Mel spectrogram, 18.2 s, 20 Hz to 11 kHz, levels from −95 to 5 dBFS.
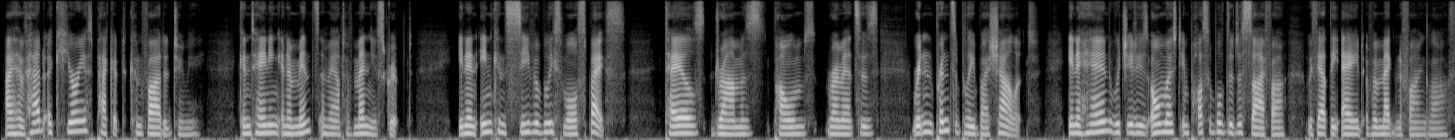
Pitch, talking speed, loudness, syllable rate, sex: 180 Hz, 150 wpm, -20 LUFS, 5.1 syllables/s, female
